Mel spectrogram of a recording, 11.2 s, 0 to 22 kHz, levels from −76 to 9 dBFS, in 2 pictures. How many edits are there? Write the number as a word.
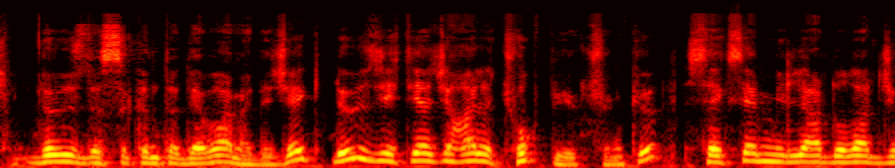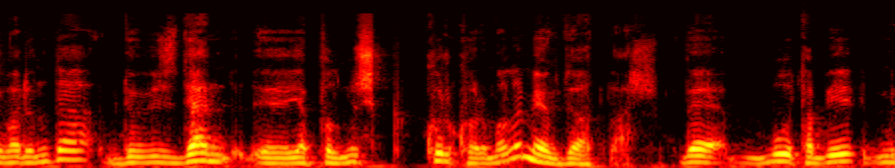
one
